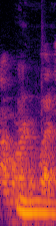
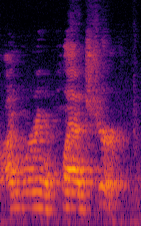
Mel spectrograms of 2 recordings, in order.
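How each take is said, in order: First: It sounds flat and mechanical, like a robot. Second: It sounds engaged, like confirming what was heard.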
